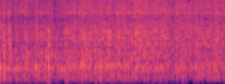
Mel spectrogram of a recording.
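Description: Plastic ping pong balls pouring in a stream from a tub into a plastic mesh laundry basket, many bouncing out onto a ground sheet: a dense, continuous clatter of small plastic clicks.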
